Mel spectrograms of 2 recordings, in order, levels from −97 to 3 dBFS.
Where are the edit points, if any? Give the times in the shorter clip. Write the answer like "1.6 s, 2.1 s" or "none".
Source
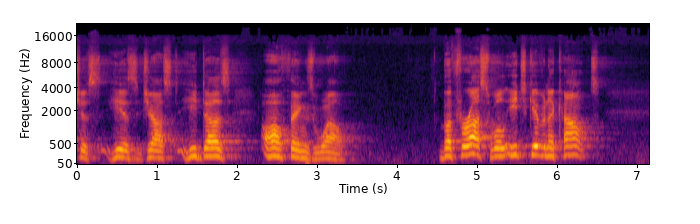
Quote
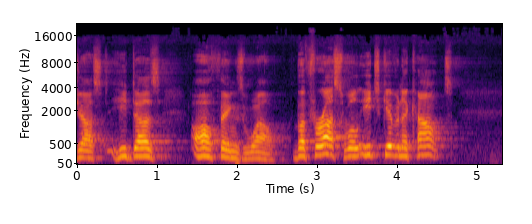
2.7 s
